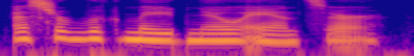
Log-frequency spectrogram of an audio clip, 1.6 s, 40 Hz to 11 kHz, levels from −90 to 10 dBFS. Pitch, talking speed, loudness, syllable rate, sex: 195 Hz, 155 wpm, -20 LUFS, 5.2 syllables/s, female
